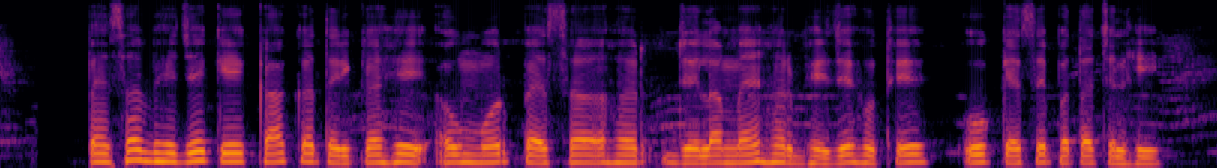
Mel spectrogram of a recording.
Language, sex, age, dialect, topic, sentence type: Chhattisgarhi, male, 18-24, Eastern, banking, question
